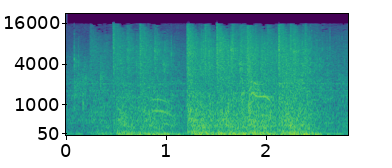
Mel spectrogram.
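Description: Dense, loud machine gun fire in the shooter game Kane and Lynch, a continuous rattling barrage of rapid shots that builds after a brief lull, close and overwhelming.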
